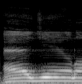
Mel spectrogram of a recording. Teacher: pantulkan huruf jimnya harus jelas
